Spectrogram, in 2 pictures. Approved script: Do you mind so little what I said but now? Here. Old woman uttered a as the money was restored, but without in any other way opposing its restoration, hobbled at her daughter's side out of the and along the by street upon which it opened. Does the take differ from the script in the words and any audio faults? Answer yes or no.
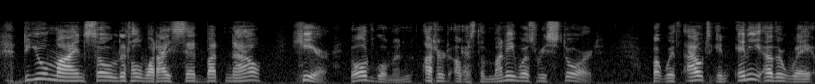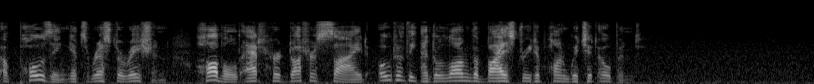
no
